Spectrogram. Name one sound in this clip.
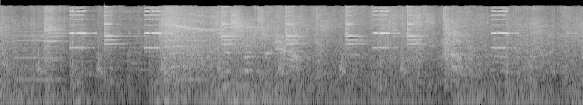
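A metal wrench clangs repeatedly against a machine.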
